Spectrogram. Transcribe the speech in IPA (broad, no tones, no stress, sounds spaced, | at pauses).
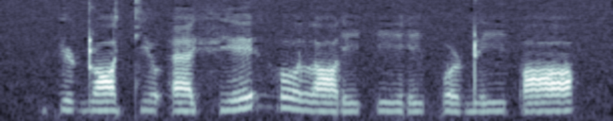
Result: pʲ o ɖ ɒ tʲ o ʔ æ fʲ e h o l ɒ ɾ i ʔ i ɾ i p o ɖ i ʔ ɒ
